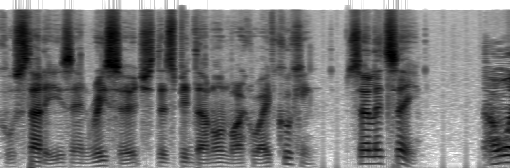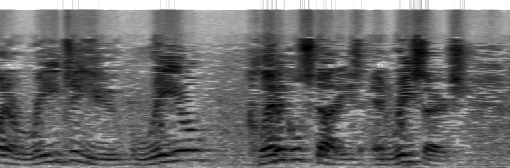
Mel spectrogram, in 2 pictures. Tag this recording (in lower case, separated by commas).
speech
